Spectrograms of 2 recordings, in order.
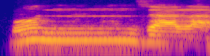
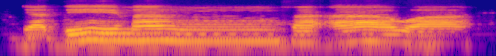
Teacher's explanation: Munzala kan jelas nunnya ya. Tapi kalau fa ini enggak jelas nunnya.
